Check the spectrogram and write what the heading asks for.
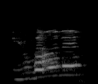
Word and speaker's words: eumelanin: It's eumelanin, right? – That's how I would say it, yeah.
